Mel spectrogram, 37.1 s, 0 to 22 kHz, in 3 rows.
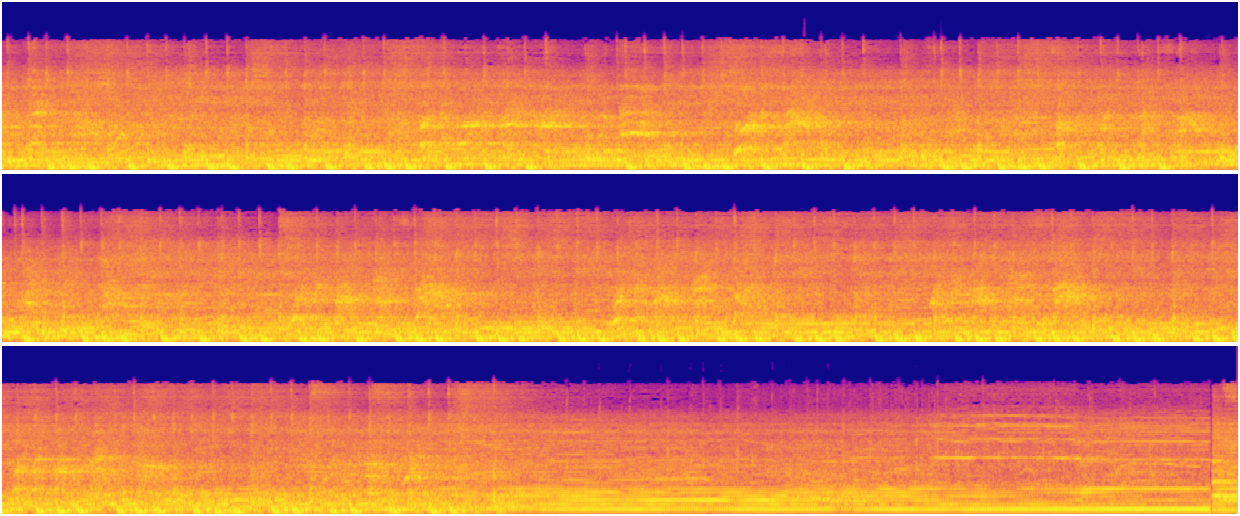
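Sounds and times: pounding drums: 0.0 - 30.5
distorted guitars: 0.0 - 37.0
shouted vocals: 4.0 - 8.6, 9.3 - 13.9, 15.2 - 17.3, 18.3 - 20.3, 21.5 - 23.8, 24.7 - 26.9, 27.8 - 29.9.

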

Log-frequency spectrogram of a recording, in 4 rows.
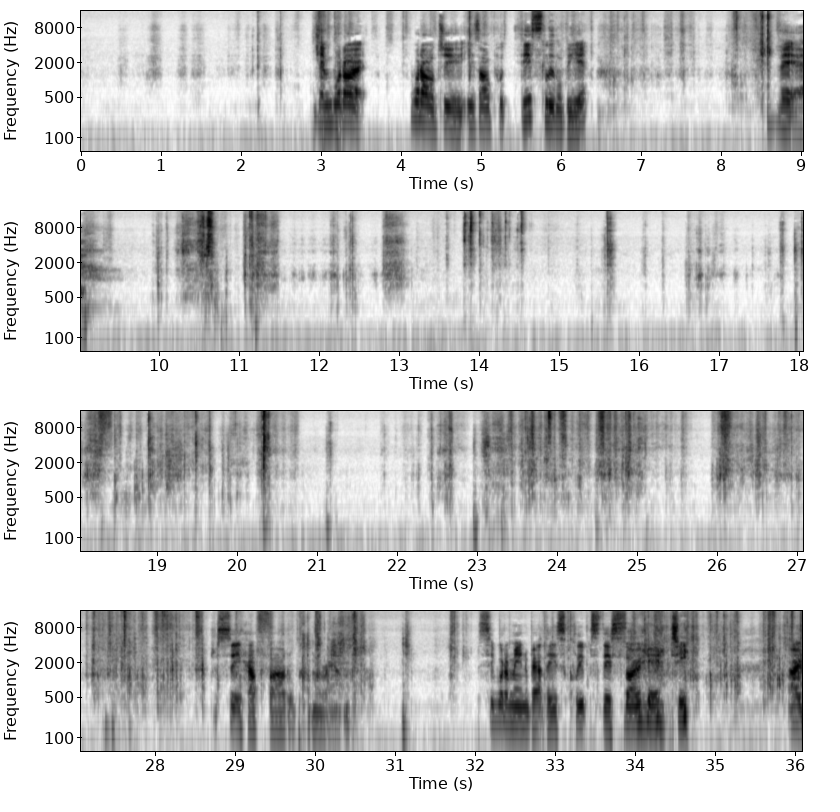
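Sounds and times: plastic film and paper crinkling: 22.2 - 30.8, 31.6 - 36.0.

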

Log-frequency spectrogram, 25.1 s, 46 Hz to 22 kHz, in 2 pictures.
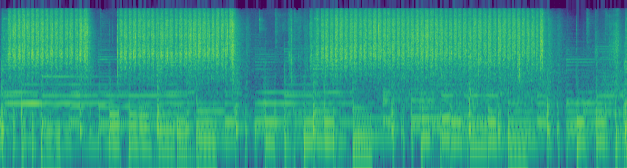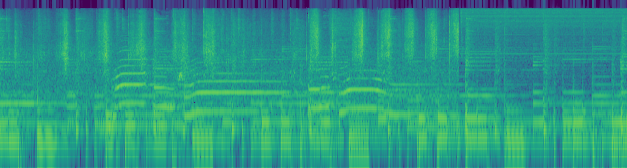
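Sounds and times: wood rubbed on sandpaper: 0.0 - 4.7, 6.2 - 11.0, 12.6 - 17.9, 18.7 - 22.0.

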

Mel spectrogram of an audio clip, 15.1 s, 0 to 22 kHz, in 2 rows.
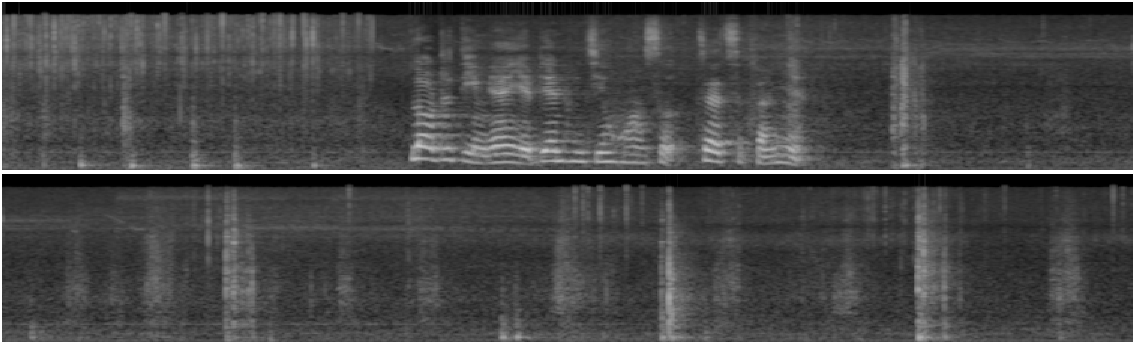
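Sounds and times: tongs tapping griddle: 0.0 - 2.3, 10.8 - 12.4
faint sizzle: 0.0 - 15.0.

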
